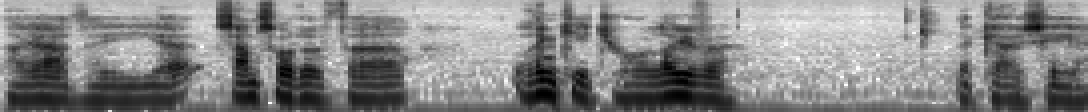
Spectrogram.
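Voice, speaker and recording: A man speaks with an Australian accent at a medium pitch, his tone dark and mellow. His voice is somewhat breathy, with fairly even intonation. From Australia, Victoria (Torquay near Geelong). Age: 70s. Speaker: hobbyist model builder. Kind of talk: tutorial.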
